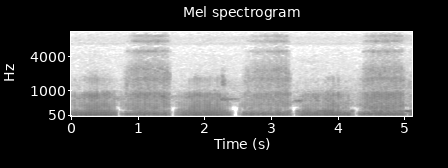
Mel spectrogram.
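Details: Sleeping kitten Orens recorded at 2:30 in the early morning, giving a low rumbling snore-purr with breath phases about a second long, brief quiet gaps between each in and out breath.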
